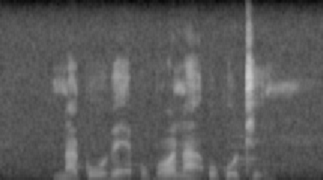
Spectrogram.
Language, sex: South Ndebele, male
